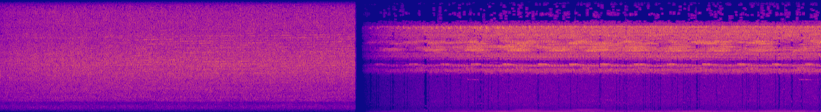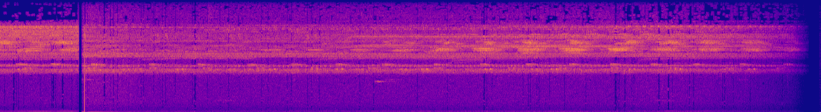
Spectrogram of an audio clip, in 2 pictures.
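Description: Night insect chorus: a steady, high-pitched shrill trill over a low hum, picked up by a trail camera's microphone, with one sharp click partway through. Before it, about seven seconds of steady rushing noise that stops abruptly.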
